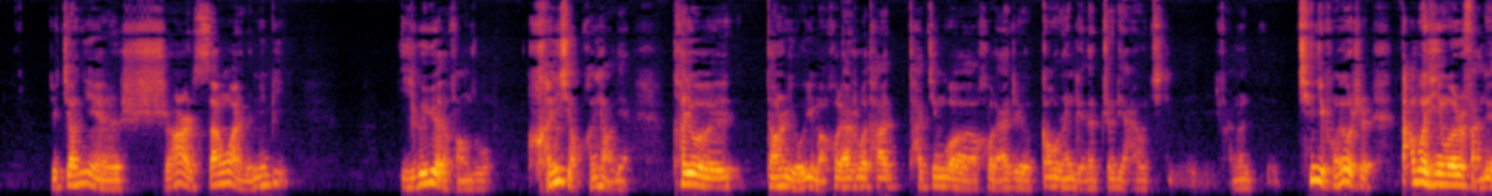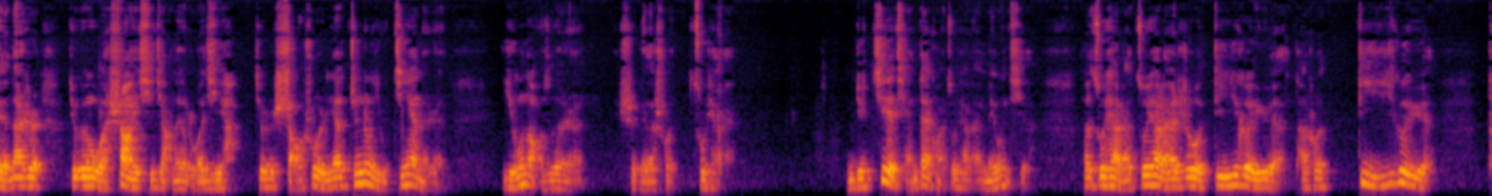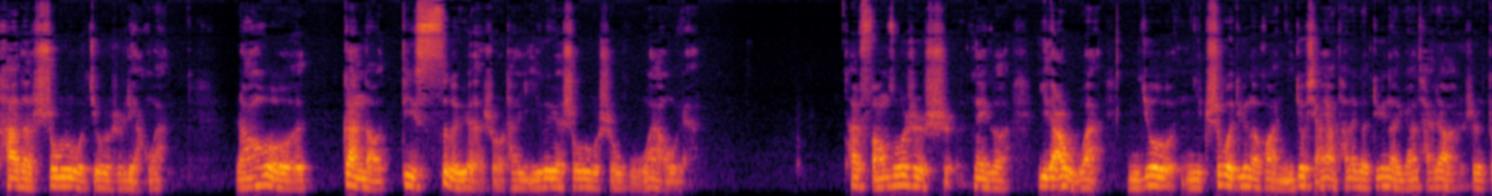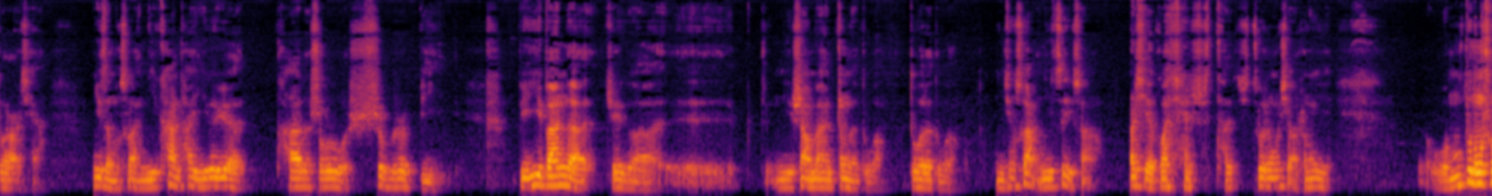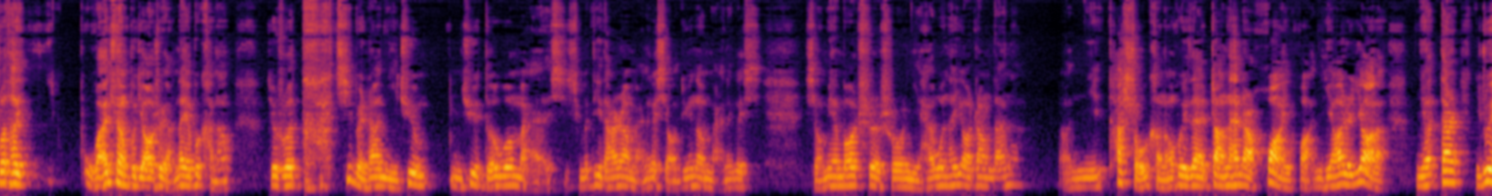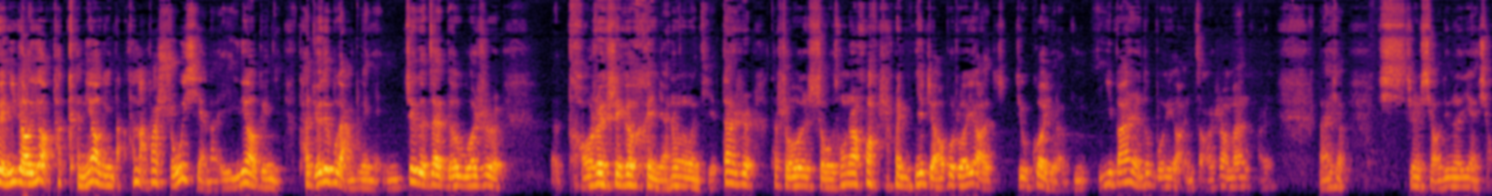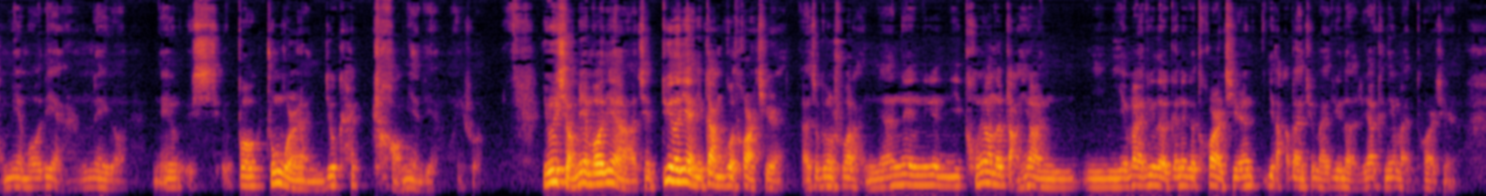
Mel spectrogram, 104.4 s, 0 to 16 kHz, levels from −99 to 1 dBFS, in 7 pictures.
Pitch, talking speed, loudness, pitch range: 125 Hz, 300 characters per minute, -23 LUFS, 115-145 Hz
